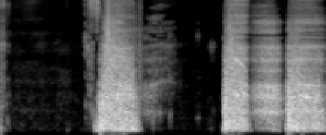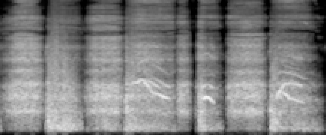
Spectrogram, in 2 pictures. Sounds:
Throat clearing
